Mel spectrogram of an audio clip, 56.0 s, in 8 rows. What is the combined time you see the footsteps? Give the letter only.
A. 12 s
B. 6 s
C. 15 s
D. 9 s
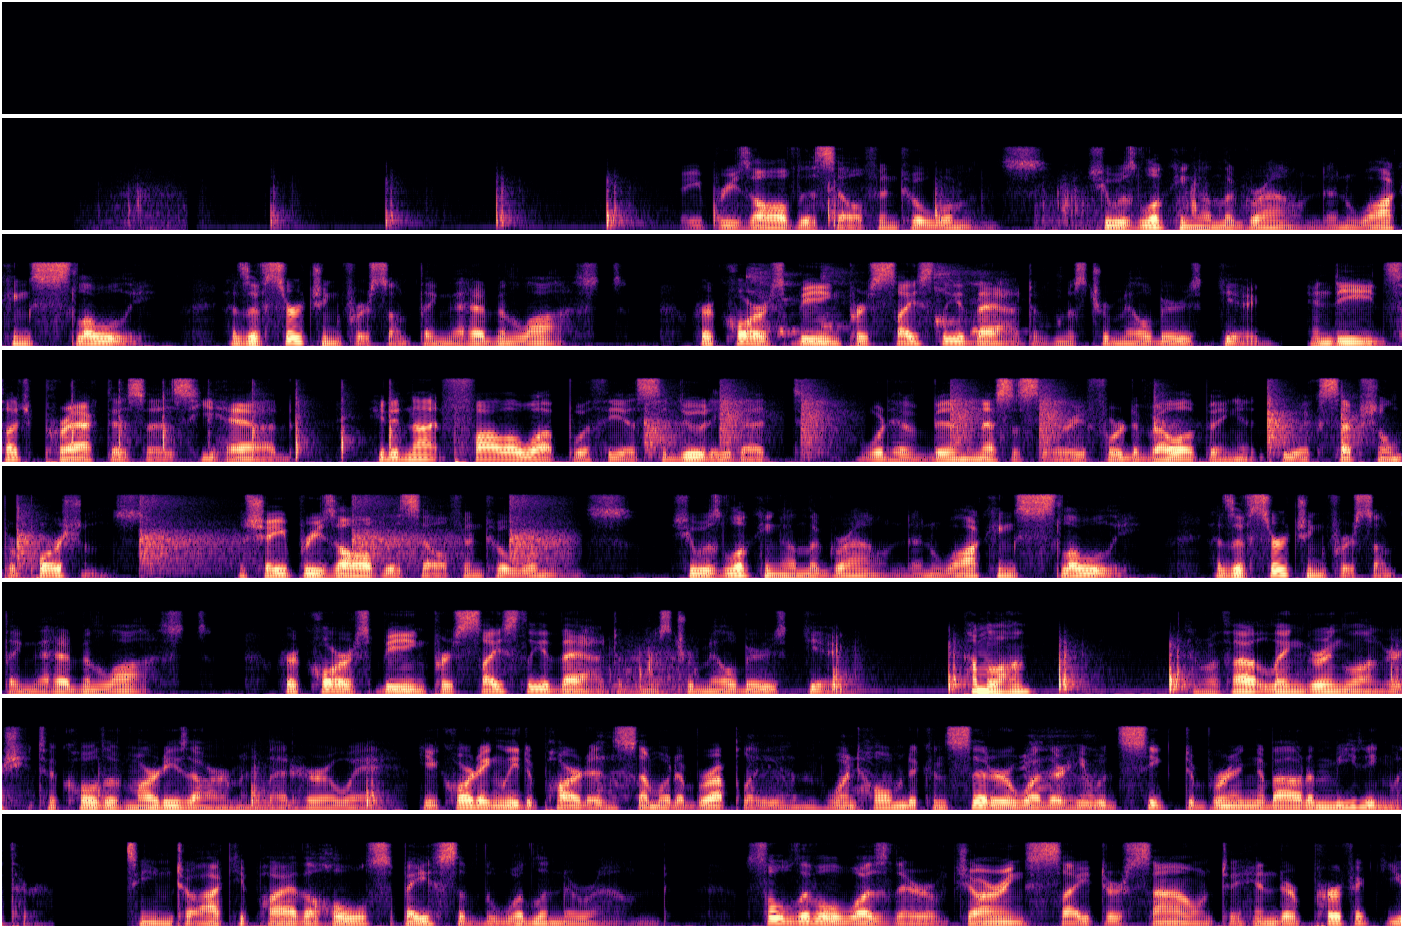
A.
